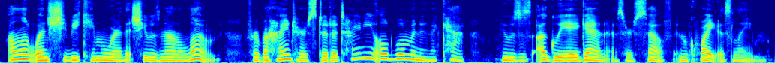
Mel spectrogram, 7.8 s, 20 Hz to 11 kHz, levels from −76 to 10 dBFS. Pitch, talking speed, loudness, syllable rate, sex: 190 Hz, 255 wpm, -19 LUFS, 6.7 syllables/s, female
